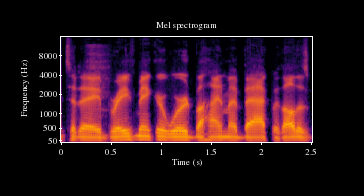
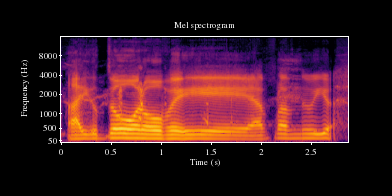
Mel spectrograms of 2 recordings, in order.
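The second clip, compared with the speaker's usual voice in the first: bad New York accent; 5 semitones higher, 5 dB louder than usual. Host greeting guests in a mock New York accent. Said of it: "that New York accent was terrible".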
